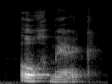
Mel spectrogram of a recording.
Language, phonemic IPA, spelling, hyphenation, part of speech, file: Dutch, /ˈoːx.mɛrk/, oogmerk, oog‧merk, noun, Nl-oogmerk.ogg
- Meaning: aim, goal, focus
